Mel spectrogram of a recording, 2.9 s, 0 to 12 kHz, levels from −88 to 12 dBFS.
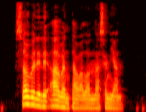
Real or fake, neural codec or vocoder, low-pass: real; none; 10.8 kHz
